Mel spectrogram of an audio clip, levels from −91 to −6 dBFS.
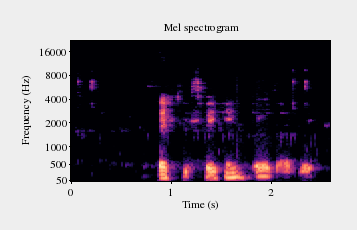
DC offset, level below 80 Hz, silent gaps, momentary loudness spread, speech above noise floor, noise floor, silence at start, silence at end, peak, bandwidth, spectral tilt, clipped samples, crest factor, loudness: under 0.1%; -60 dBFS; none; 8 LU; 54 dB; -75 dBFS; 0.9 s; 0.2 s; -4 dBFS; 7.6 kHz; -7 dB/octave; under 0.1%; 18 dB; -22 LUFS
